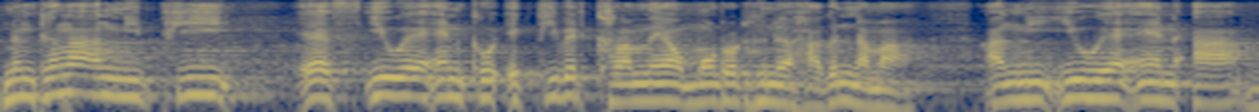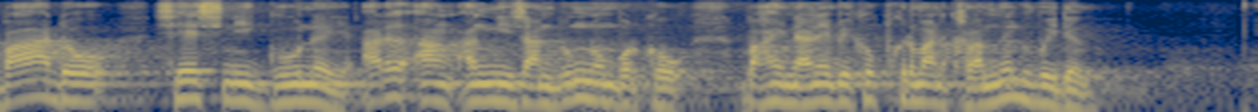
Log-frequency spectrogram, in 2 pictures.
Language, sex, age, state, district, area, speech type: Bodo, male, 18-30, Assam, Kokrajhar, rural, read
